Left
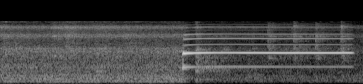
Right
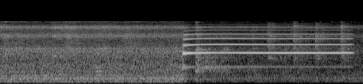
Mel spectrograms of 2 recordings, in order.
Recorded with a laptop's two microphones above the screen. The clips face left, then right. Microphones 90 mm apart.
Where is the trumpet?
30° left (ahead or behind).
